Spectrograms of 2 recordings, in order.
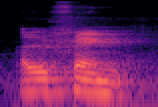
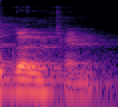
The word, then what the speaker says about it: girlfriend: Now here if you see properly there is I. We are not pronouncing I. Actually we are pronouncing E. Girlfriend. Even if you take out I from this still it will be pronounced as girlfriend.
